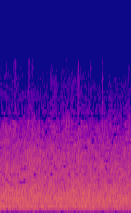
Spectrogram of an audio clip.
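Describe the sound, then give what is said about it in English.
A large Wisconsin crowd roars and cheers on Bucky Badger steadily, a dense wash of noise that holds at a constant loud level throughout with no individual voices standing out. “As Wisconsin is cheering on Bucky Badger.”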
